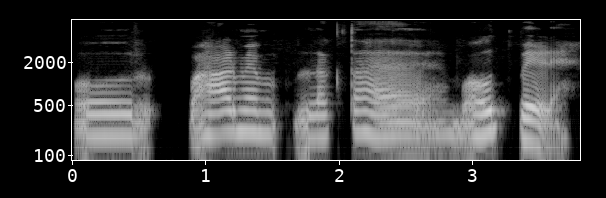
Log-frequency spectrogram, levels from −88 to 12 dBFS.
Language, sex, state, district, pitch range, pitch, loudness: Hindi, male, Jharkhand, Jamtara, 185-210 Hz, 200 Hz, -17 LUFS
